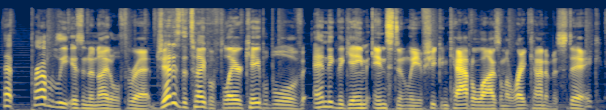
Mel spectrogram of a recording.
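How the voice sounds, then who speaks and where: A man's voice: mid-range voice, lively intonation, fairly quick, hardly any pauses. A man doing a let's play, reading a visual novel's narration aloud with expression. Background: faint music.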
